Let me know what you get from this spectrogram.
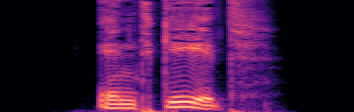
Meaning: inflection of entgehen: 1. third-person singular present 2. second-person plural present 3. plural imperative
- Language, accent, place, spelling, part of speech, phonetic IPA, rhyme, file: German, Germany, Berlin, entgeht, verb, [ɛntˈɡeːt], -eːt, De-entgeht.ogg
